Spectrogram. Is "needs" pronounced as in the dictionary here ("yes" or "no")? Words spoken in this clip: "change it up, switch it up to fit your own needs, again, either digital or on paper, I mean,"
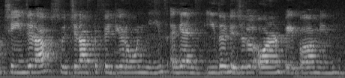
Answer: yes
